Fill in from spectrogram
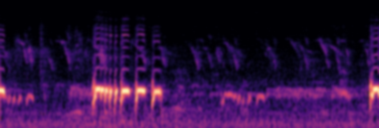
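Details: Local zebra dove with a clear voice calling out to a rival, giving a soft drawn-out coo, then a tight burst of quick clipped notes, another low gliding coo, and a loud note cut off at the end.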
